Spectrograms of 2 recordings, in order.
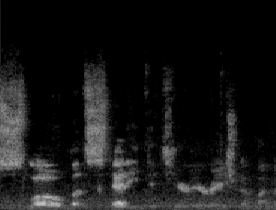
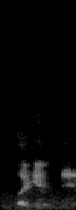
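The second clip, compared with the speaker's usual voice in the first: soft, unsure, faltering and unconfident voice. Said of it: "You sounded so just not confident".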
